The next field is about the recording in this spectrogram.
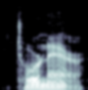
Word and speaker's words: Tourneur: And again, I double-checked the pronunciation there, listeners. And that's how the French say it. You'll have to forgive my Jersey accent, but it's Tourneur.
